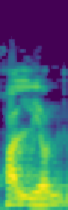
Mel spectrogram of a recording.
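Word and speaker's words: 관련: অহুই শব্দার্থের মধ্যে আমরা শিখব ইউহ্যাং ভ্রমণ, খোয়াল্লিয়ন সম্পর্কিত। নিউন ভাচ্ছিমের পরে রিউল আছে, দুইটাই লয় ল উচ্চারণ হবে, এটা ভাচ্ছিমের নিয়ম। খোয়াল্লিয়ন সম্পর্কিত অহুই শব্দার্থ।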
